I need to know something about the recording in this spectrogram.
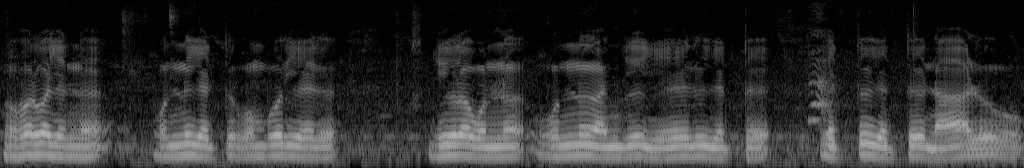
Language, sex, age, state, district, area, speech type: Tamil, male, 60+, Tamil Nadu, Thanjavur, rural, read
